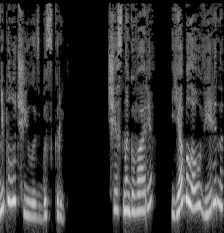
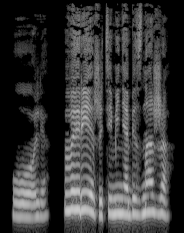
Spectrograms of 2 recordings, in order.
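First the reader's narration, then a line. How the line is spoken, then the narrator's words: Woman laughing. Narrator (Russian): рассмеялась женщина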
